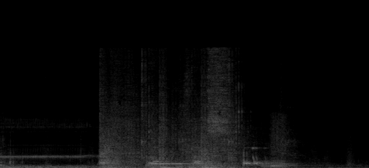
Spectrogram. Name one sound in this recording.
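A crate breaks apart with a loud crash.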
